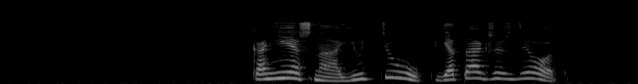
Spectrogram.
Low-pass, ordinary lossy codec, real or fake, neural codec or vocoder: 7.2 kHz; none; real; none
